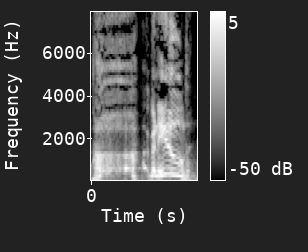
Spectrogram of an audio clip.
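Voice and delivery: high, drawn-out exultant cry; hammed-up gasping elation, stretched out; overjoyed amazement. Healed leper announces his miracle, hammed-up joy.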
